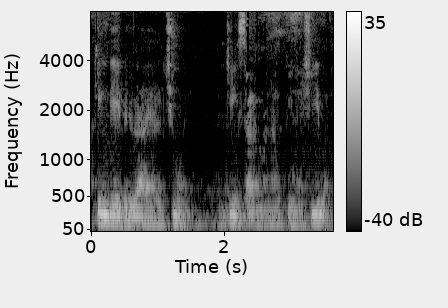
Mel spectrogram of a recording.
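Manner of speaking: ordinary talk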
